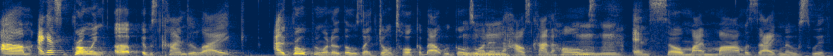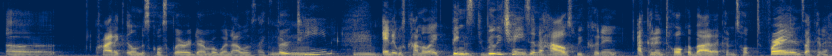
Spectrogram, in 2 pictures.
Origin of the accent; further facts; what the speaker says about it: New York City, New York, United States; I'm a licensed clinical social worker. I'm from New York City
